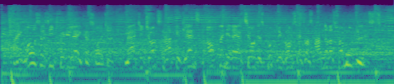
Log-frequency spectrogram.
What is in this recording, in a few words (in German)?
Sportkommentator; Winning Time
